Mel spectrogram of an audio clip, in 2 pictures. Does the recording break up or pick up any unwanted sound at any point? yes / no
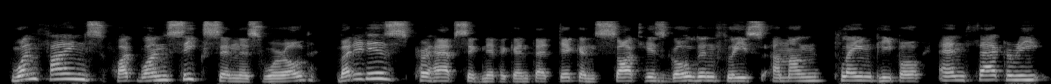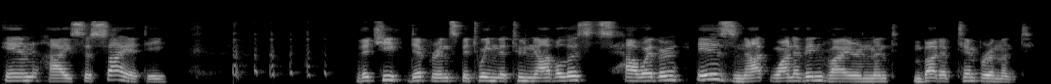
yes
